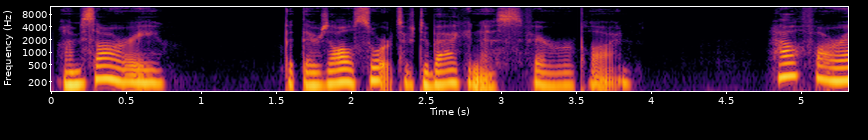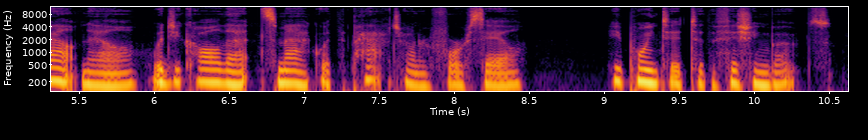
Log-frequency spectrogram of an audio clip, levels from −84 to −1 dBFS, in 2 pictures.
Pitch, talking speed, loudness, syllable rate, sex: 180 Hz, 175 wpm, -18 LUFS, 5.2 syllables/s, female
